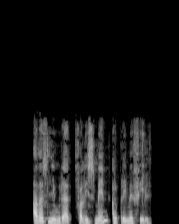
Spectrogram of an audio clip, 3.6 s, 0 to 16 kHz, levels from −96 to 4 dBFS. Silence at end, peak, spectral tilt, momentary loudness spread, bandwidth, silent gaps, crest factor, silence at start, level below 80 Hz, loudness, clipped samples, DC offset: 0.6 s; -2 dBFS; -6 dB/octave; 8 LU; 7.8 kHz; 1.46-1.50 s; 20 dB; 0.65 s; -62 dBFS; -21 LUFS; under 0.1%; under 0.1%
